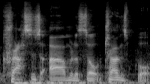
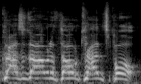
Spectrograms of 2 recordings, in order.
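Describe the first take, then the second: First: The name is said in a plain, ordinary voice. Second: The name is said loudly and dramatically. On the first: The speaker calls it wrong. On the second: The speaker calls it right.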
